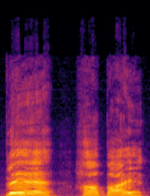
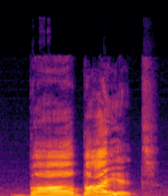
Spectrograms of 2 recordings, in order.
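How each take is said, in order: First: The h sound of the article is pronounced. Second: The h sound drops and the vowel merges.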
